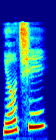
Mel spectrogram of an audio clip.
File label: female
